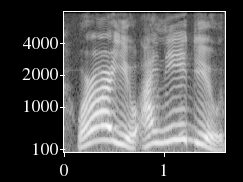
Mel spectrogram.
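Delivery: loud, high cry for help to God; yelled plea. Acted. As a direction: yell up at God, pleading for an answer. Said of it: "God would rather hear us yell".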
